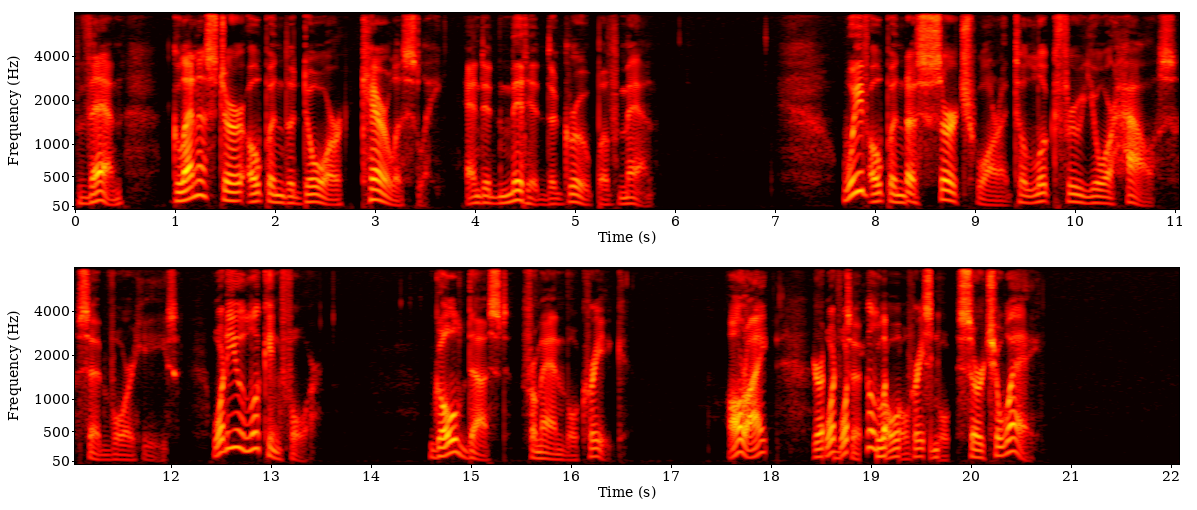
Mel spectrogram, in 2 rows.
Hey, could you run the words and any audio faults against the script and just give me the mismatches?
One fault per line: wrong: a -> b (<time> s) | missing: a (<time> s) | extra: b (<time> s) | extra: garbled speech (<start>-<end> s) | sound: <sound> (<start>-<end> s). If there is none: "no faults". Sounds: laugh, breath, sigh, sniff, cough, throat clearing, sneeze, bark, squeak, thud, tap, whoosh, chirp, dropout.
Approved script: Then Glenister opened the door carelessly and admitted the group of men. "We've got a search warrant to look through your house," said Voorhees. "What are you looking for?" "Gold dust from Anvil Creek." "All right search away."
wrong: got -> opened (7.9 s)
extra: garbled speech (18.4-19.8 s)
